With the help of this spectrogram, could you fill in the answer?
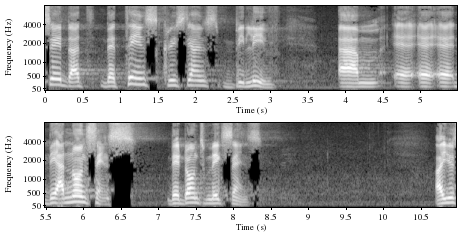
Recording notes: Preached at the Doxa Service 19112023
